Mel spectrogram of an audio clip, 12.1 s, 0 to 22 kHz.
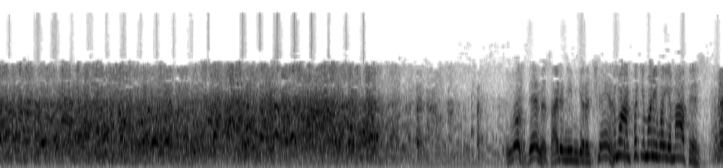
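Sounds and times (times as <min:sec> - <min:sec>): studio audience laughing: 0:00.0 - 0:08.7.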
